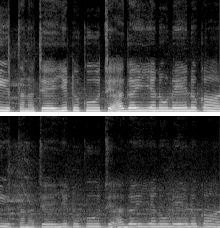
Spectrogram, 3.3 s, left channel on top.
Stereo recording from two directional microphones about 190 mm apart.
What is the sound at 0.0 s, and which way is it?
Speech, 45° left (ahead or behind).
